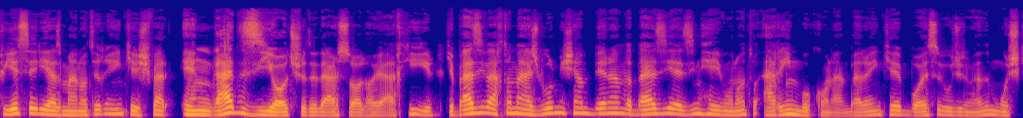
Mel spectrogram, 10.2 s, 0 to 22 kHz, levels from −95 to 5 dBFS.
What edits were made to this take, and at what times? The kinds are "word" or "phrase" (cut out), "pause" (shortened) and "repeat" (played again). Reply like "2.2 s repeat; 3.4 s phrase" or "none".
4.4 s pause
